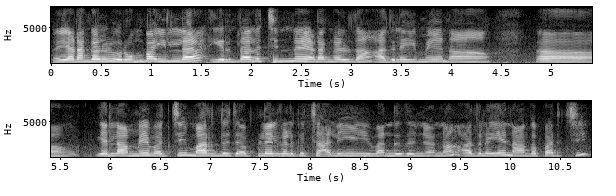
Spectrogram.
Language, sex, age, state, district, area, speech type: Tamil, female, 60+, Tamil Nadu, Thoothukudi, rural, spontaneous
